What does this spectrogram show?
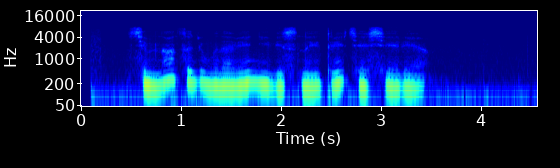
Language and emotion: Russian, neutral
